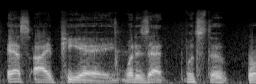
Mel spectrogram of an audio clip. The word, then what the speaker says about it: Sipa: It's SIPA. What is that? What's the... Well, that's shorthand for a wonderful Turkish journalist. It's pronounced Sipa, and his name is Gökşen, G-O-K-S-I-N, Sipokoglu.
